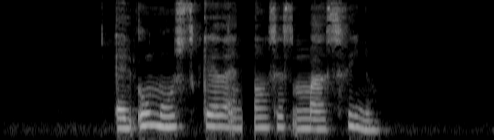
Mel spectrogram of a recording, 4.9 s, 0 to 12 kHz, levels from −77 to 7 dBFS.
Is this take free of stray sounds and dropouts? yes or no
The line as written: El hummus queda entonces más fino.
no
